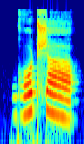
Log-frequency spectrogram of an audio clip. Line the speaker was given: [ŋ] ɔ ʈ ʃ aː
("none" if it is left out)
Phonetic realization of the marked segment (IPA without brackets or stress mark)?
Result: ɡʱ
